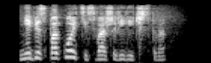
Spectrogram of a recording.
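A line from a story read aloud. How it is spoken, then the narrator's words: Calm. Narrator (Russian): сказал спокойно Гонелло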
